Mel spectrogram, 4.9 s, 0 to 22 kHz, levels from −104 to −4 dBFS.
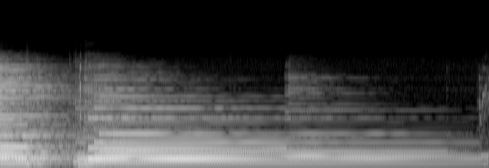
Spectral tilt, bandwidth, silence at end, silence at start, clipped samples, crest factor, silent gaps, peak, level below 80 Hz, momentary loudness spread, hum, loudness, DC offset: -6.5 dB/octave; 5 kHz; 0 s; 0 s; under 0.1%; 16 dB; none; -12 dBFS; -70 dBFS; 18 LU; none; -27 LUFS; under 0.1%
